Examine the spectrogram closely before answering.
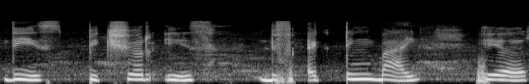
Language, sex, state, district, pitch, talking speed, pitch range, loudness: English, female, Andhra Pradesh, Sri Satya Sai, 220 Hz, 80 wpm, 205-245 Hz, -12 LUFS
